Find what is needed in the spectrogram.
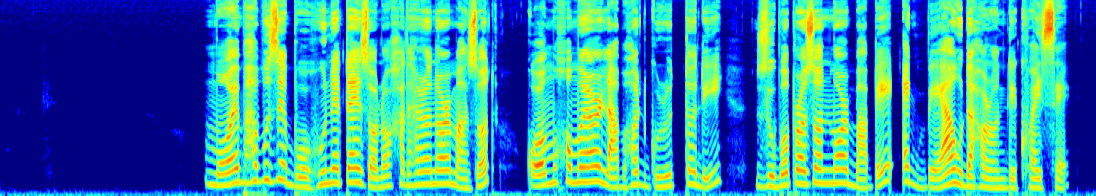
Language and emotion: Assamese, disgusted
